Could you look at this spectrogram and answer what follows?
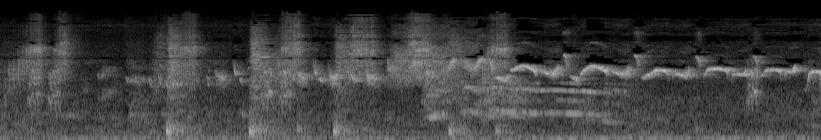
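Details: Chinese hwamei song opening with sharp, scattered clicking notes, then shifting into a smooth series of repeated, looping whistles that rise and fall in a steady rolling pattern.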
